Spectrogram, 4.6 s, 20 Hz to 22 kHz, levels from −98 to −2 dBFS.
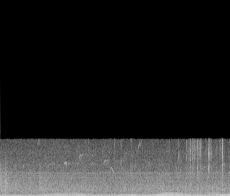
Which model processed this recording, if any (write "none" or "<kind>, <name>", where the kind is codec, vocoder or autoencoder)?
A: none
